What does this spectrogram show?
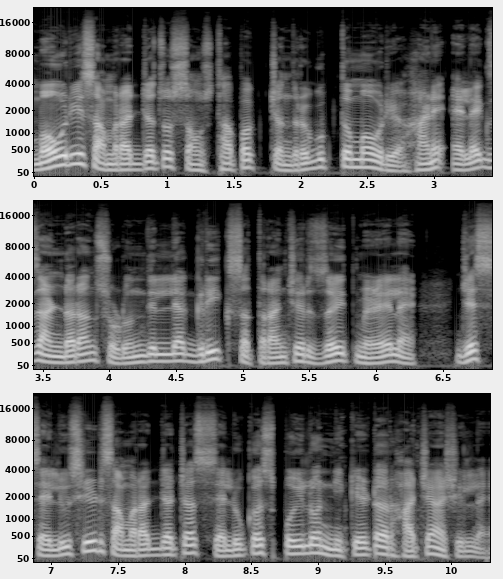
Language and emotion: Goan Konkani, neutral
